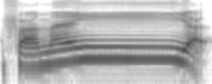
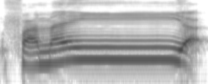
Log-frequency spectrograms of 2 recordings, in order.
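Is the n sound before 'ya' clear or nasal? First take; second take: nasal; nasal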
